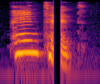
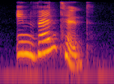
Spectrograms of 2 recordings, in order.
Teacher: The ed ending is pronounced id after the sounds t and d.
